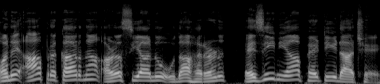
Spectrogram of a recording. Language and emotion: Gujarati, neutral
